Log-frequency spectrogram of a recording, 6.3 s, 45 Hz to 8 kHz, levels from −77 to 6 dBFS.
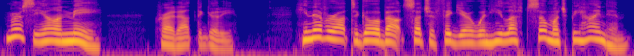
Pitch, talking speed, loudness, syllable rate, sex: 170 Hz, 215 wpm, -17 LUFS, 5.8 syllables/s, male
